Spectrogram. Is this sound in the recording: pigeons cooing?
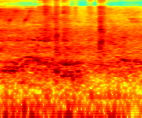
yes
